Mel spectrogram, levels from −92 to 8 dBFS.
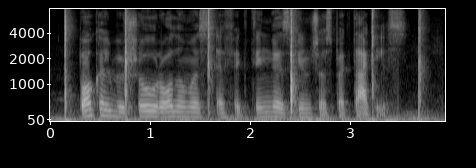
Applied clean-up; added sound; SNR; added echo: none; Hands; 3 dB; none.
